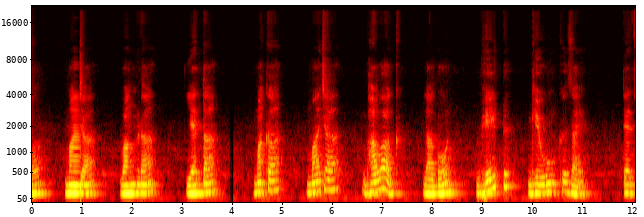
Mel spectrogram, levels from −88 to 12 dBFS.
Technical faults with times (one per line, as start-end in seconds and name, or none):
0.85-0.97 burst of packet loss
3.95-4.04 burst of packet loss
8.92-8.96 short concealed packet loss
